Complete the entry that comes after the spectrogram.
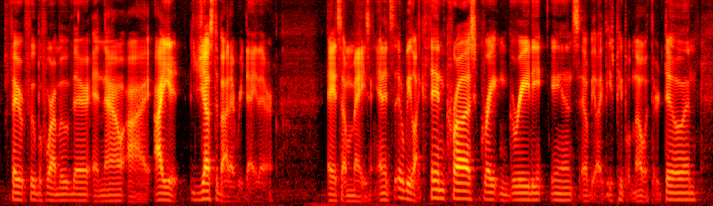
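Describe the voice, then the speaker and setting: A man's fairly low voice in an Arkansas accent, at a moderate pace with ordinary pitch variation. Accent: Southern US (Arkansas). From Arkansas, US South. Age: 20s. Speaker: young professional, son of host. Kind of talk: casual chat. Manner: casual, filler-heavy.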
